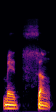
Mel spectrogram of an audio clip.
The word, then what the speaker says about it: médecin: Et en général, on va prononcer le mot qui commence par IN ou que finisse en IN, on va prononcer un, d'accord? Un, nasal.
